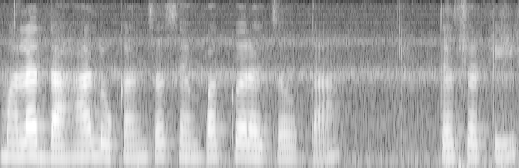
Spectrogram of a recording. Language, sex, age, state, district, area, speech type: Marathi, female, 30-45, Maharashtra, Nagpur, urban, spontaneous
